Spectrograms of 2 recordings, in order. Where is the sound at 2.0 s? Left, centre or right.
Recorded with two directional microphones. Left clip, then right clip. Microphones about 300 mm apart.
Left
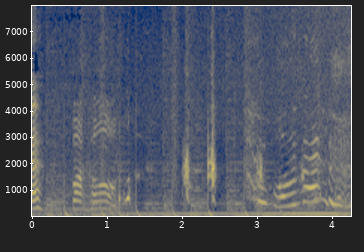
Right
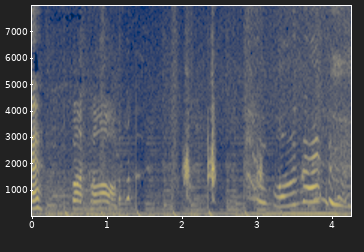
Left.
